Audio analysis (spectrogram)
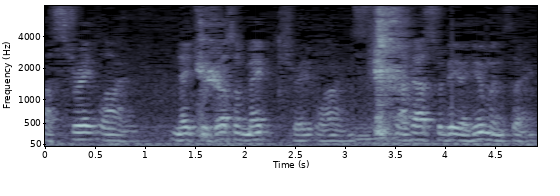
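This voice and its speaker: Against noticeable background noise and audible room echo, a man talks at a moderate pace in a medium pitch with monotone, flat intonation. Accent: American. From Northern California (Humboldt County). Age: 70s. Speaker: open mic performer, storyteller. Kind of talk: open mic storytelling. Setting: cafe stage with audience.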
